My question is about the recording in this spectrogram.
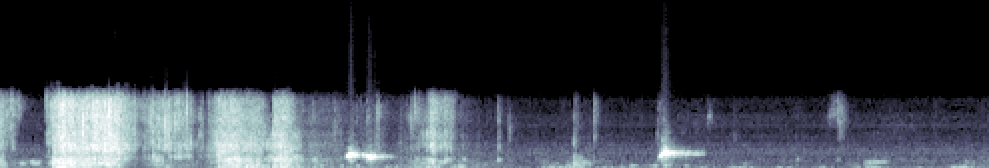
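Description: Baseball card packs being torn open and handled, with two rustling bursts of wrapper and cards in the first two seconds. Two short high chirps that drop slightly in pitch come about two and four seconds in, followed by faint small handling sounds.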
